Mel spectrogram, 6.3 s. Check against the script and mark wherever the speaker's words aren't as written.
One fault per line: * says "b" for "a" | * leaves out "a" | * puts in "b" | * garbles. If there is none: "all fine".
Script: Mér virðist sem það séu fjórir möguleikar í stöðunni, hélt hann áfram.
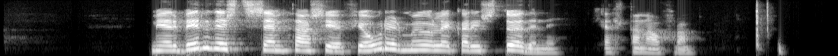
all fine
